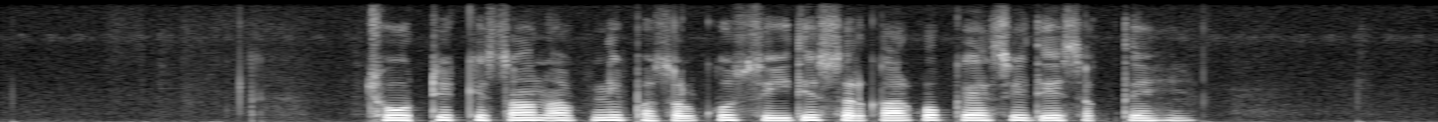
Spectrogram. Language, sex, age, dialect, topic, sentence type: Hindi, male, 51-55, Kanauji Braj Bhasha, agriculture, question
